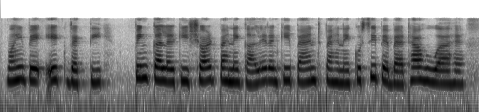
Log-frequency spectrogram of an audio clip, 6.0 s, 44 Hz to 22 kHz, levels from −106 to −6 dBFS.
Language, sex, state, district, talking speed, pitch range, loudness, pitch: Hindi, female, Jharkhand, Garhwa, 190 wpm, 230-255 Hz, -15 LUFS, 245 Hz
